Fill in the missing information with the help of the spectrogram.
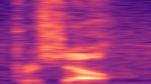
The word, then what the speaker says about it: Preschel: You say it like that, Preschel? – Preschel. – Preschel, P-R-E-S-C-H-E-L.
